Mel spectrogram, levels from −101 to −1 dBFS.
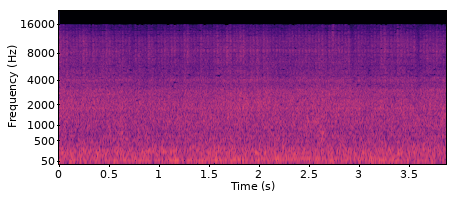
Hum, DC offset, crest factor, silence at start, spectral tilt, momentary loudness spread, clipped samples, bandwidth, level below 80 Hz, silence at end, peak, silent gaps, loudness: none; under 0.1%; 14 dB; 0 s; -3 dB/octave; 2 LU; under 0.1%; 16 kHz; -48 dBFS; 0 s; -24 dBFS; none; -37 LUFS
